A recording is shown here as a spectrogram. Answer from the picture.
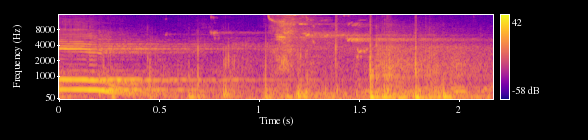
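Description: Basketball being dribbled on an indoor court floor, a quick run of thumps in the second half, after a drawn-out held call from a player's voice in the first second.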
